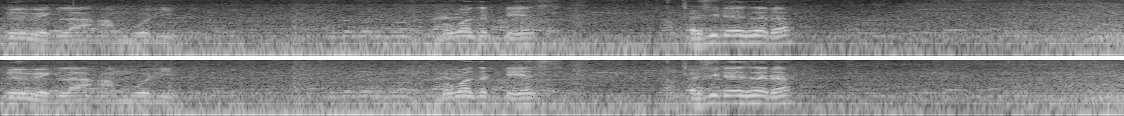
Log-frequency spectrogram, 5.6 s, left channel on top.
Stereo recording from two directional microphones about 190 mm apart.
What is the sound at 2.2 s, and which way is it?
Speech, 5° left (ahead or behind).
